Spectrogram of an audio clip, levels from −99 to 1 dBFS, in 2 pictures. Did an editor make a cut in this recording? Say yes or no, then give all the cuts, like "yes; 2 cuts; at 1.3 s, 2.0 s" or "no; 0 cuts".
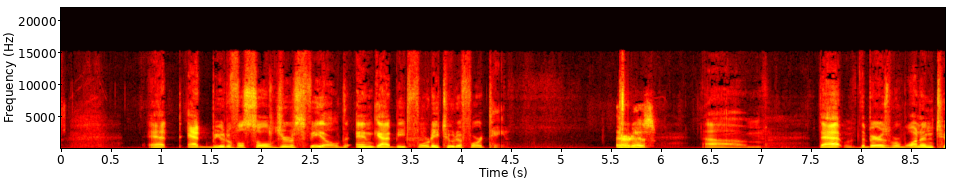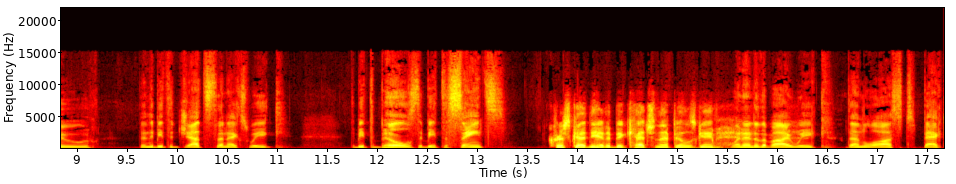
no; 0 cuts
